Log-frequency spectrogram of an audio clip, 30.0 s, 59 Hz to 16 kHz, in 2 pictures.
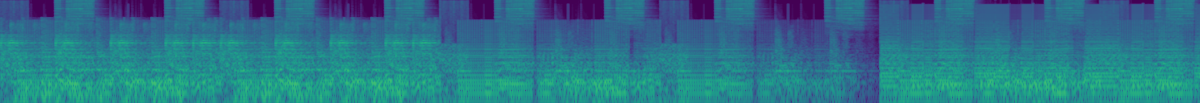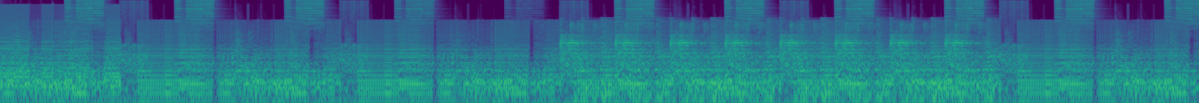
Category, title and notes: Music > Multiple instruments
Short Track #3749 (Industraumatic)
Ambient, Cyberpunk, Games, Horror, Industrial, Noise, Sci-fi, Soundtrack, Underground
